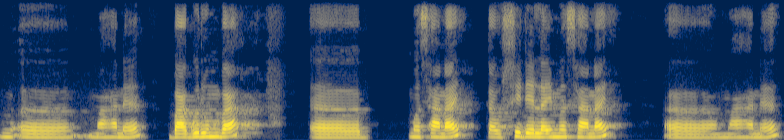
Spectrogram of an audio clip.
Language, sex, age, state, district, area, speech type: Bodo, female, 30-45, Assam, Kokrajhar, rural, spontaneous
